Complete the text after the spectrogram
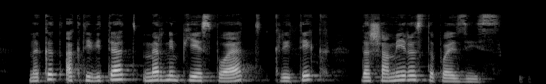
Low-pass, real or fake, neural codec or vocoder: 10.8 kHz; real; none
